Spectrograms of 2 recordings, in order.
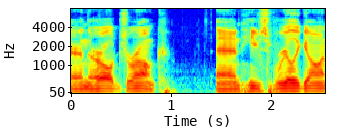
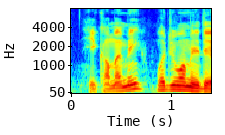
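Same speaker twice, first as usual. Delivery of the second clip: put-on blended Southern accent, pitched up high; 6 semitones higher than usual. Retelling a funny soundbite of a guy after a fist fight: southern plus Arturo Gatti accent. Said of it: "like his southern accent combined with the Arturo Gatti accent".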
